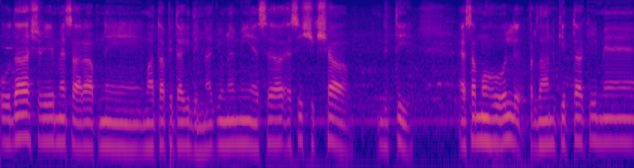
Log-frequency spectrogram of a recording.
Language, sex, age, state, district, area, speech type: Dogri, male, 30-45, Jammu and Kashmir, Udhampur, rural, spontaneous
